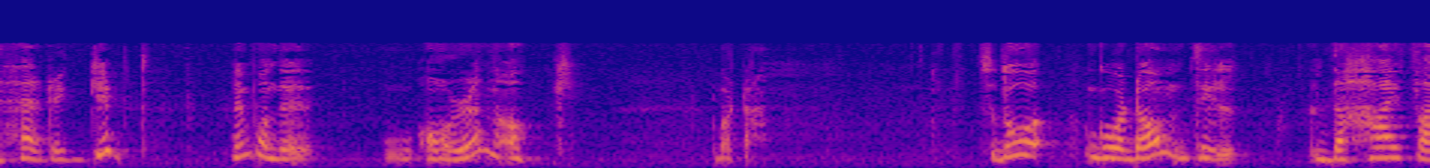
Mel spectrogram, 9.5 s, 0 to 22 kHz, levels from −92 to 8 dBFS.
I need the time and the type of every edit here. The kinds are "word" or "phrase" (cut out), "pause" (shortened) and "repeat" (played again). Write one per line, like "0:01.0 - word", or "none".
0:04.8 - word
